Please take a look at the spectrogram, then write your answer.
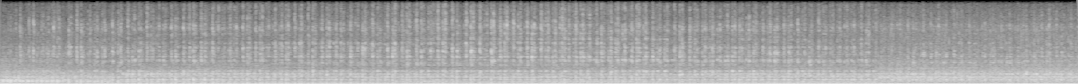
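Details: Older Yamaha two-stroke outboard: even, steady idle with a smooth low putter and no misses, knocks or hunting; runs well.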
